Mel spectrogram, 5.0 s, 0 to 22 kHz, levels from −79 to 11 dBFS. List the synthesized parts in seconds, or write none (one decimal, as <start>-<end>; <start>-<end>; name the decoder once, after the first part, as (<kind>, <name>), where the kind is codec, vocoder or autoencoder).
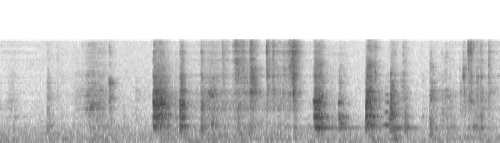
0.0-0.4 (codec, SNAC); 1.8-3.2; 4.5-5.0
